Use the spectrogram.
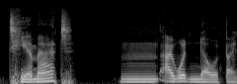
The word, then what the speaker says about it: Tiamat: Tiamat so and they they definitely pronounce it Tiamat not tmat like in D and D yeah all right how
